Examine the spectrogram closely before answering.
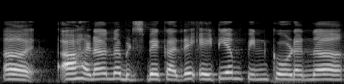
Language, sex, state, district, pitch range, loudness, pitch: Kannada, female, Karnataka, Shimoga, 230-250 Hz, -16 LUFS, 235 Hz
